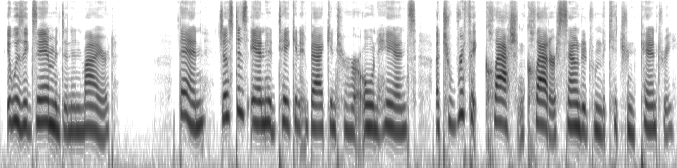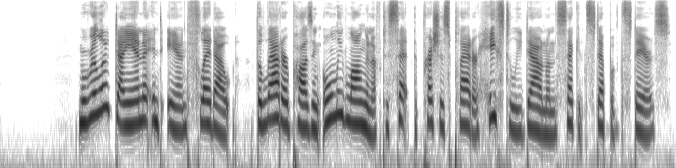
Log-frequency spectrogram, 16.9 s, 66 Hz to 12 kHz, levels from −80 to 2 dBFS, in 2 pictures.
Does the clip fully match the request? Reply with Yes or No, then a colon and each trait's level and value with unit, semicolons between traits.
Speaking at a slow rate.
No: average, 190 wpm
